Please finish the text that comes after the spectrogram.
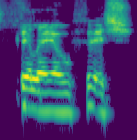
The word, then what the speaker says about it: Filet-O-Fish: head around, and that's filet-o-fish. I mean, what's all that about? Filet-o-fish? Yeah. Filet-o-fish. There we go. The T is there, and we don't pronounce it.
